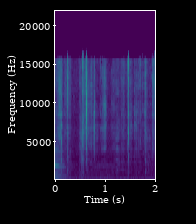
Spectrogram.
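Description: Faint crinkling and a few small ticks of paper tape being handled and wrapped around a flower stem.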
